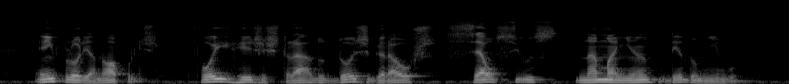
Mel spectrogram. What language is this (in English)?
Portuguese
